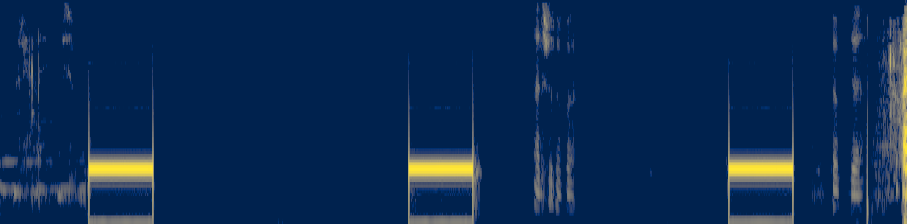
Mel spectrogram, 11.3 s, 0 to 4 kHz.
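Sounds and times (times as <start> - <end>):
telephone line tone while a call is transferred: 1.1 - 1.9, 5.1 - 6.0, 9.1 - 9.9.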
